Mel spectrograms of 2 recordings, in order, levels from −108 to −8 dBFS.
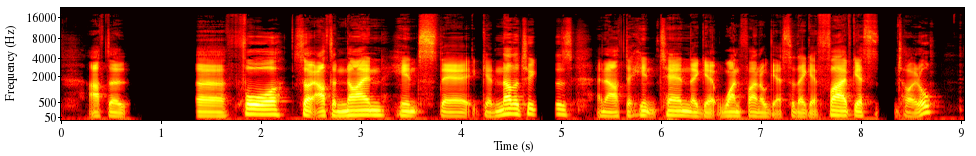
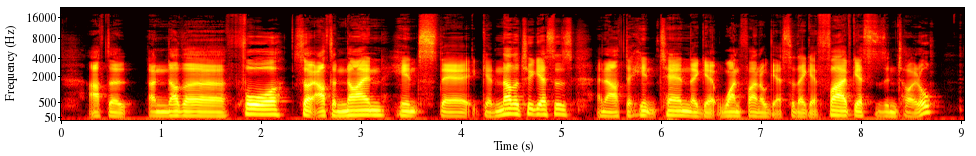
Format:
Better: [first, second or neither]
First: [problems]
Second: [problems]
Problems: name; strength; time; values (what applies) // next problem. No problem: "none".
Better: second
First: audio cutting out; at 0.5 s for 0.5 s, at 5 s and at 8 s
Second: none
